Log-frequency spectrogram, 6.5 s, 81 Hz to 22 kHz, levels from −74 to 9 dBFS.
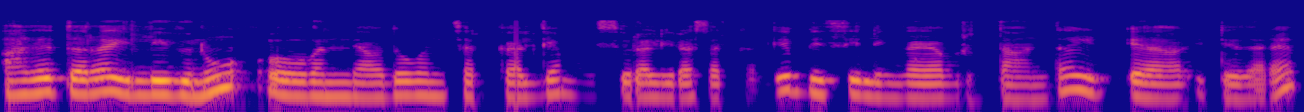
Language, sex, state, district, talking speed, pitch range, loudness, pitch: Kannada, female, Karnataka, Mysore, 130 wpm, 170-205 Hz, -22 LUFS, 185 Hz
